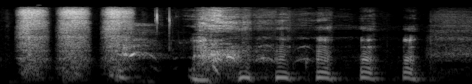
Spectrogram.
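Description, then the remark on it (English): A voice imitates Frank Zappa's wheezy, asthmatic sniffing: a few long, breathy snorts followed by a quicker run of short, raspy sniffs with a slight vocal whine, fairly loud. “Here's the asthma of Frank Zappa sniffing you.”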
